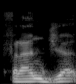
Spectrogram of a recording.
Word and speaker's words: Franja: conforme ens diu el Diccionari Normatiu Valencià, Franja amb J. Franja. I, naturalment, Gaza, la Z sempre, ja ho sabeu, sempre en valencià és sonora. Per tant, hem de dir Franja de Gaza.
